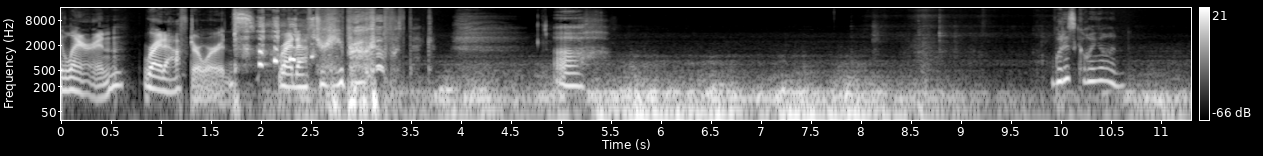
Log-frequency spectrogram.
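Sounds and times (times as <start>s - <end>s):
speech: 0.0s - 3.3s, 4.9s - 5.4s, 10.0s - 10.8s
laughter: 1.7s - 3.3s
deep sustained thunder rumbling: 1.9s - 11.3s
faint higher crackles: 3.1s - 11.3s.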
